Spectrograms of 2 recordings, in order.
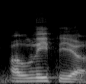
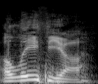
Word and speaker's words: Alethia: Pronounce it for me. Alethia. Alethia.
